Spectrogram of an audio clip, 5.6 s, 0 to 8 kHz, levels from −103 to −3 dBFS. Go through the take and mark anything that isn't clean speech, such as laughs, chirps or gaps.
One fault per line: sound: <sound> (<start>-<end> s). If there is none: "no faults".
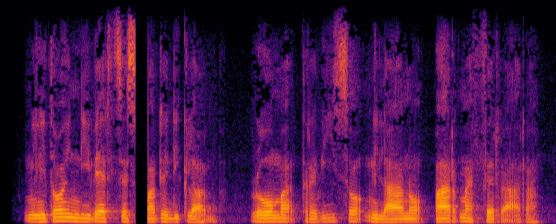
sound: dropout (1.3-1.5 s)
